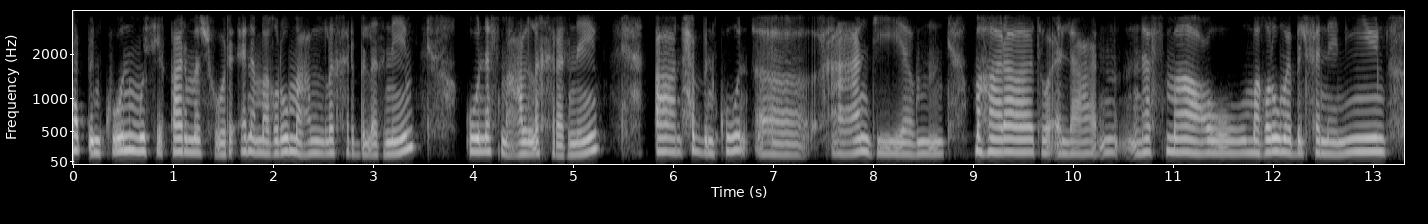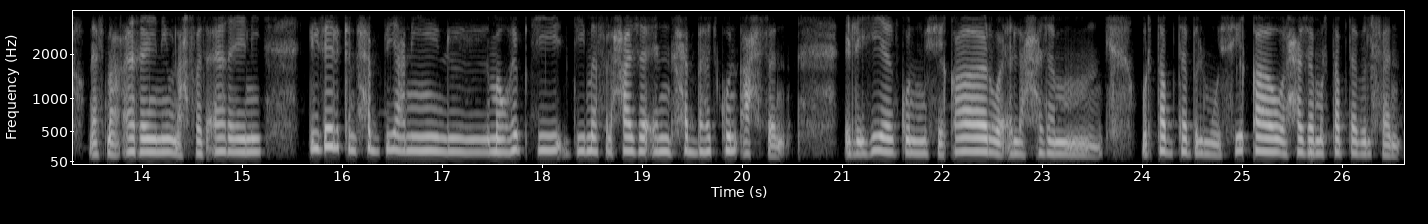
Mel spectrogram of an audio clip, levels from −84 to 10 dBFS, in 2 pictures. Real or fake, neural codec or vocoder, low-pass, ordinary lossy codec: real; none; 3.6 kHz; none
